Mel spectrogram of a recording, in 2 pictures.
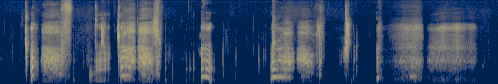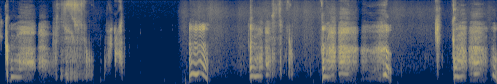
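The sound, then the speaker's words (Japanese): Breath blown in a series of airy, uneven puffs and exhalations, some soft and some stronger, with short pauses between them and no talking. “私のいやらしい吐息を吹きかけられるだけで興奮した。”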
